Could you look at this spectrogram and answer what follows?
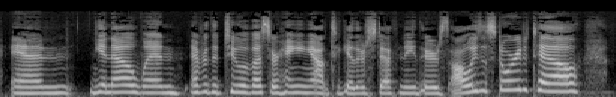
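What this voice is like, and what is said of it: Tennessee accent. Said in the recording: “where did you get that accent? It's obviously not from Arizona.”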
